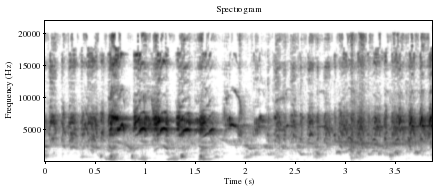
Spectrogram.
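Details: Sunbird in the morning sun, likely a caged bird set out for morning sunning; high, thin twittering with rapid squeaky notes, strongest in the first two seconds, then softer chatter.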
